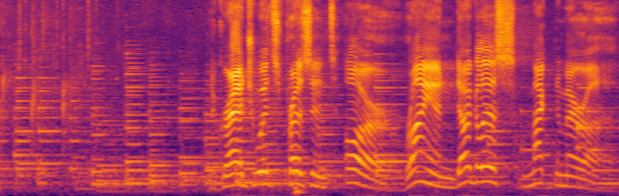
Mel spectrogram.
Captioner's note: applause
